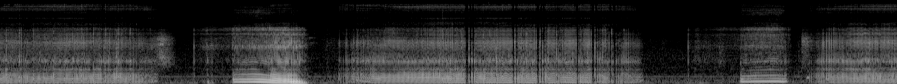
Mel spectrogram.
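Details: Loud snoring from a sleeping dog, deep rattling breaths in long drawn rasps, each inhale a rough buzzy rumble, with short quiet pauses between breaths.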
